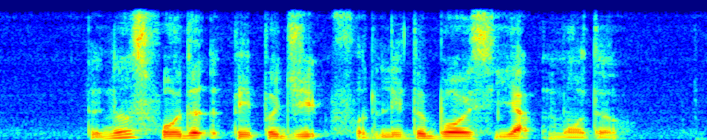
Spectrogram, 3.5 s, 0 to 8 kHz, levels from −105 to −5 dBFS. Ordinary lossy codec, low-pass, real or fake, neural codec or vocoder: none; 7.2 kHz; fake; vocoder, 44.1 kHz, 128 mel bands, Pupu-Vocoder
